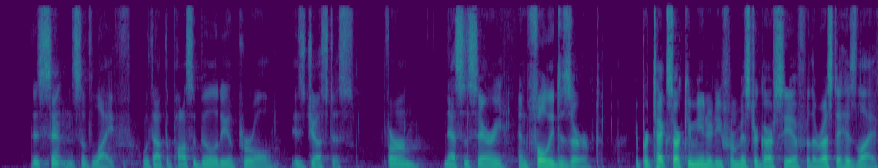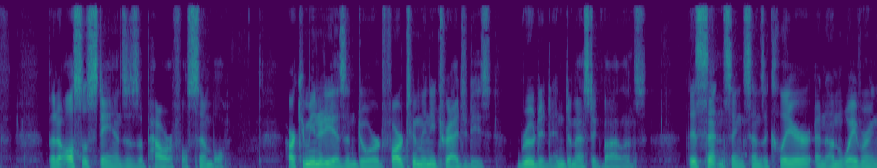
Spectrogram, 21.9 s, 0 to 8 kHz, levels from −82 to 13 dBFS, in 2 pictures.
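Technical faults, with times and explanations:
No technical faults detected anywhere in the clip.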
